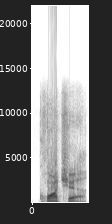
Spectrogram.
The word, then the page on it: kwacha: American English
